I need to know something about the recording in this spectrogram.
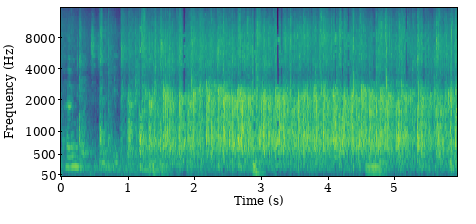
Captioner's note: audience applauding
